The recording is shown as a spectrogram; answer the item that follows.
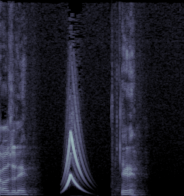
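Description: Comedy sound effect: a whistle-like tone that swoops up in pitch and straight back down again in about half a second.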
